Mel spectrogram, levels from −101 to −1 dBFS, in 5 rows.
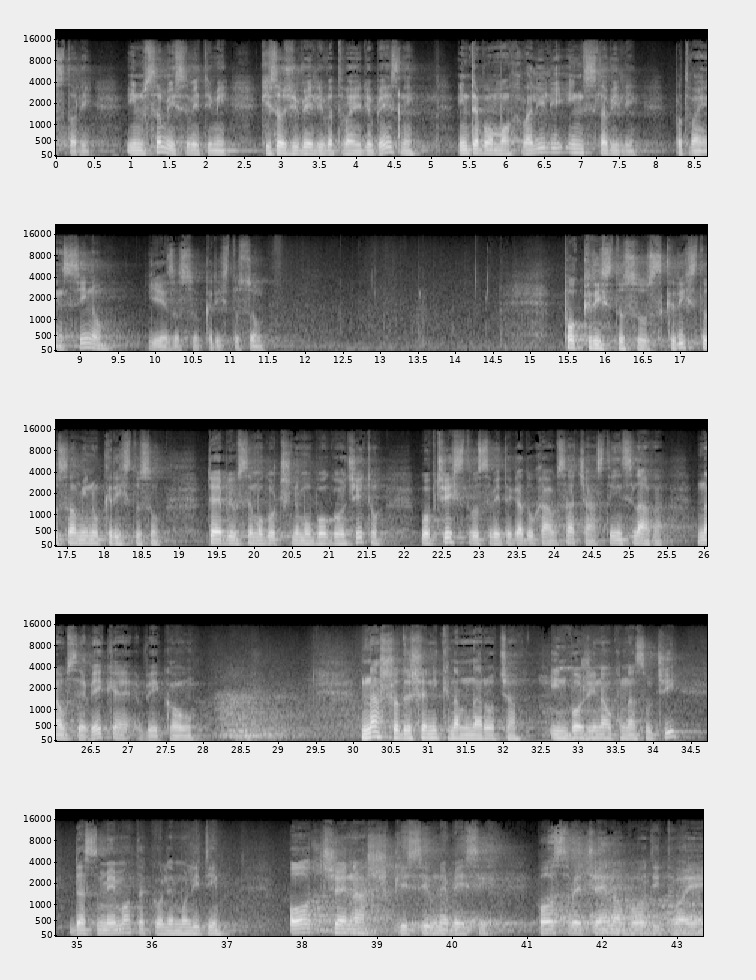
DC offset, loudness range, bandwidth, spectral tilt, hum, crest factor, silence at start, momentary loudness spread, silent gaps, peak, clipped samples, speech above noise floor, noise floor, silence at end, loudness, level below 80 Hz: under 0.1%; 5 LU; 15.5 kHz; -5 dB/octave; none; 18 dB; 0 s; 17 LU; none; -2 dBFS; under 0.1%; 29 dB; -49 dBFS; 0 s; -20 LUFS; -52 dBFS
